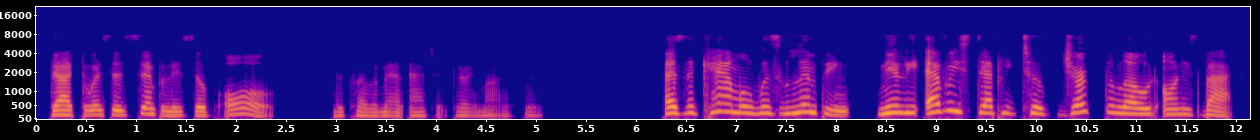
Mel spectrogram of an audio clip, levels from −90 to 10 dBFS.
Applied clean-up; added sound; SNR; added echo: none; none; none; none.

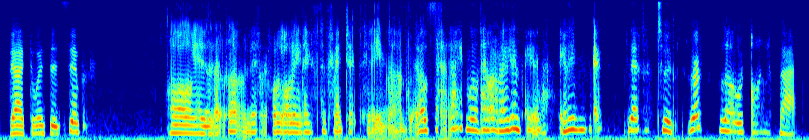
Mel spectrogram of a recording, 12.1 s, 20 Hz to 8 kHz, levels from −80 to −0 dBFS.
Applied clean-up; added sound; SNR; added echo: neural diffusion model UNIVERSE++.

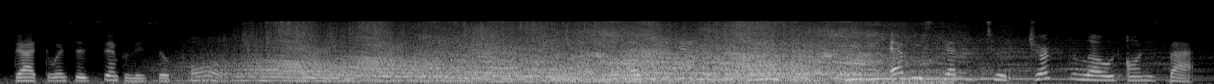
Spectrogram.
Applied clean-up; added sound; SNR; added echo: none; Car passing by / Race car, auto racing; -4 dB; none.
